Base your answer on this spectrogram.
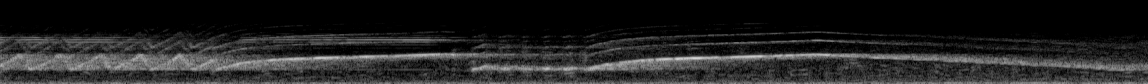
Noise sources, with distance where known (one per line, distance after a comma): car horn
siren, near
unidentified human voice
